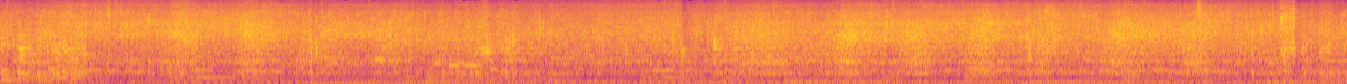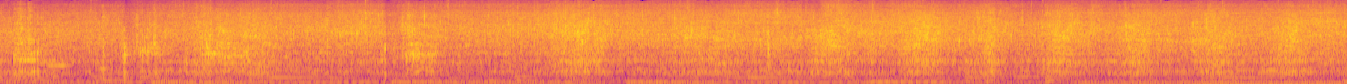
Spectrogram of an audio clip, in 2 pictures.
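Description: Shallots, dried red chillies and ginger-garlic paste sizzling in hot oil in a clay pot, stirred and scraped with a metal ladle. A slow, low background tune runs underneath.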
